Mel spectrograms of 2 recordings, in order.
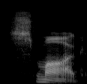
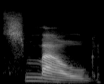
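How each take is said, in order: First: The vowel sounds like the one in fog. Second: The vowel sounds like the one in cow. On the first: The speaker calls it right. "that's how his name is supposed to be pronounced" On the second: The speaker calls it wrong. "not Smaug or any fucking variation of it"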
